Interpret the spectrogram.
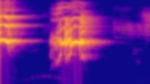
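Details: Three-month-old common hill myna chick, sex not yet known, a pet that cannot talk yet, gives a steady high whistled tone, then after a short pause a louder harsh buzzy squawk lasting about half a second.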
